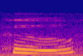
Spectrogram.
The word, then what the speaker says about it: who: the h or w it sounds like it starts with an h but it starts with a w very tricky who sold old ah s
